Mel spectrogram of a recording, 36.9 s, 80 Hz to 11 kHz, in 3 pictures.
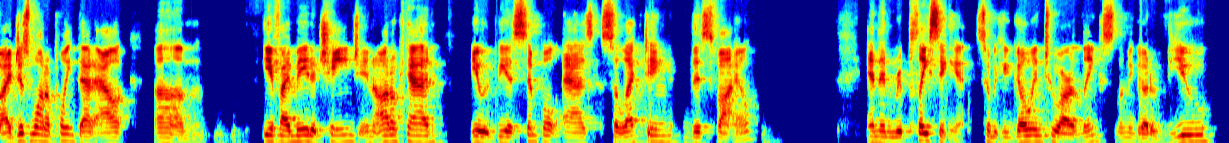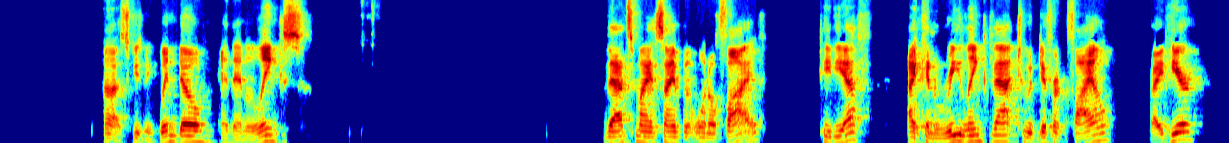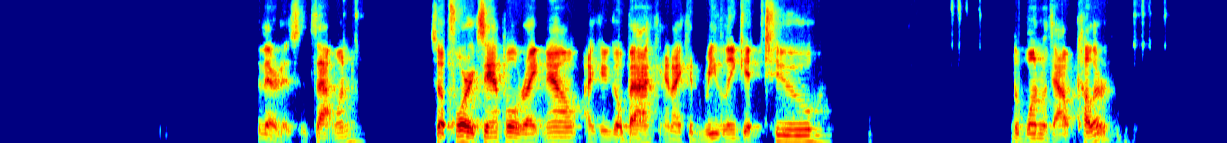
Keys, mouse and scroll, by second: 4.7 click, 6.7 click, 11.6 click, 16.1 click, 19.8 click, 26.1 F15, 28.3 click, 32.4 click, 34.3 click, 34.5 click, 36.1 click, 36.4 click.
